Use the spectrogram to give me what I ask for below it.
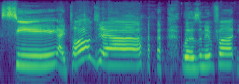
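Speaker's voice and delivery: smug, rubbing it in; gloating. Retold or imitated. Parent gloating after the donuts, hammed-up smug. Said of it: "be like".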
